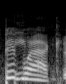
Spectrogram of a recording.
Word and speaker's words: bivouac: Bivouac. – Bivouacked. – Didn't you know anyone in the, what is the art of I've been to a bivouac. Okay, I just didn't know how to pronounce it.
